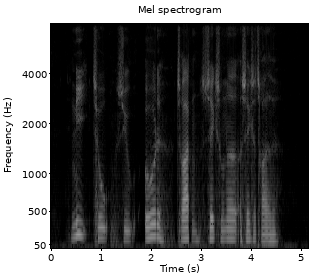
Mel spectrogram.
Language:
Danish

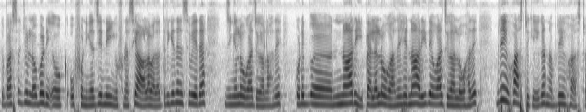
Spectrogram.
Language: Dogri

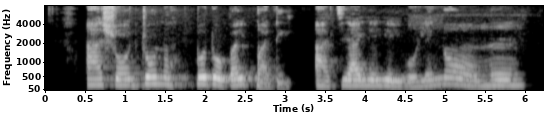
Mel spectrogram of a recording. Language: Yoruba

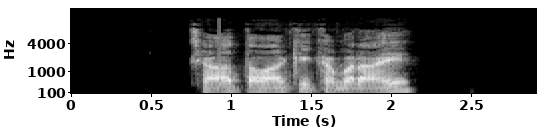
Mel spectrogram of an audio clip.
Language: Sindhi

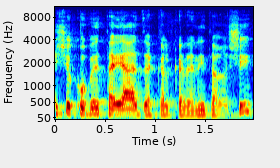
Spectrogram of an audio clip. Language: Hebrew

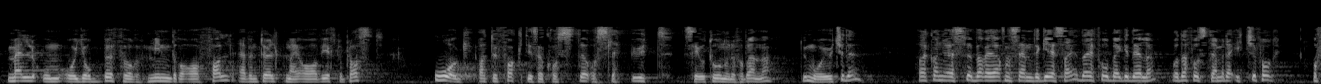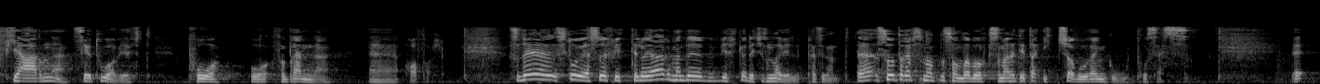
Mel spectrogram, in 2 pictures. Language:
Norwegian Nynorsk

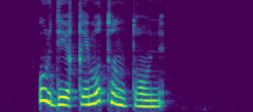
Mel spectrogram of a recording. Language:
Kabyle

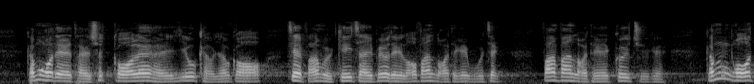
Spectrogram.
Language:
Cantonese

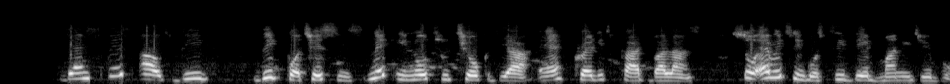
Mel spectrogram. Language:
Nigerian Pidgin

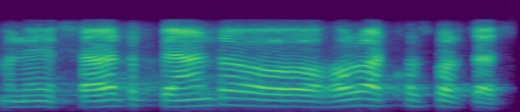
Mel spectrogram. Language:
Odia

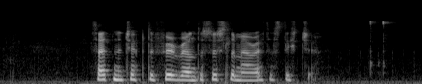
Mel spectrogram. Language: Faroese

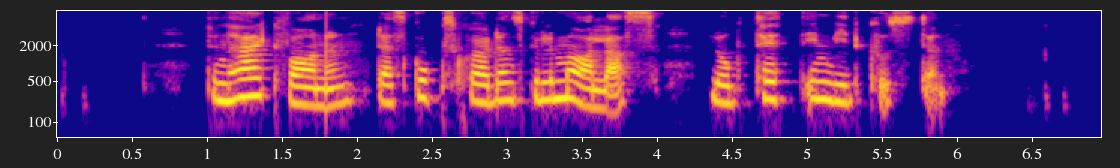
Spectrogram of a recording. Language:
Swedish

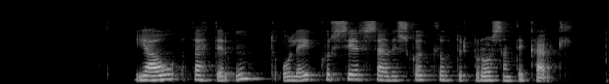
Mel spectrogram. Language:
Icelandic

